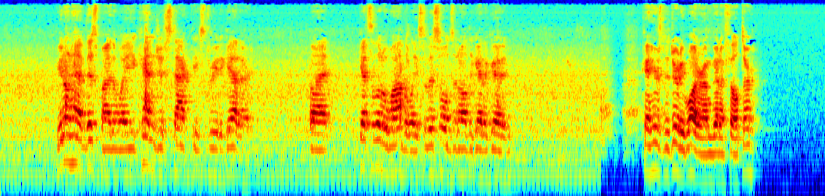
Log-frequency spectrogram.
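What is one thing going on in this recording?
A person talks close by.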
